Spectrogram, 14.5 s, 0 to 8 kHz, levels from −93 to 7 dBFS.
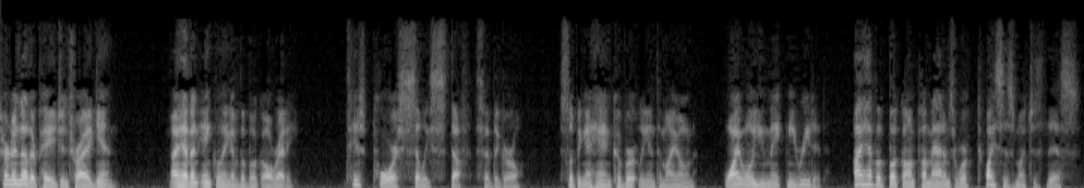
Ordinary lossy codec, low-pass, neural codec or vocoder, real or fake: MP3, 32 kbps; 7.2 kHz; codec, 16 kHz in and 24 kHz out, 1 kbps, XY-Tokenizer; fake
